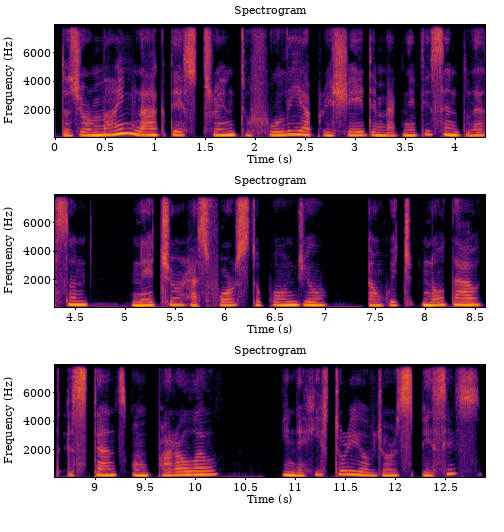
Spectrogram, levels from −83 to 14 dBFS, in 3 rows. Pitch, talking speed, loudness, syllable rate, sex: 225 Hz, 135 wpm, -15 LUFS, 4.3 syllables/s, female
